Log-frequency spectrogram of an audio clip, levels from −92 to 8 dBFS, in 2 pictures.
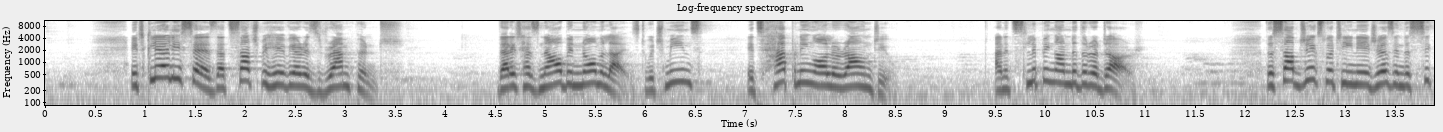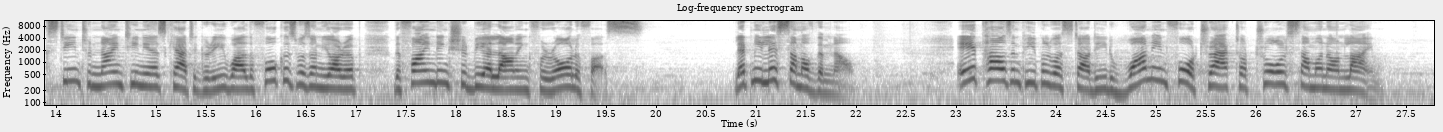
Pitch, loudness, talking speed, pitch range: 265 Hz, -27 LUFS, 155 wpm, 220-310 Hz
